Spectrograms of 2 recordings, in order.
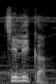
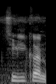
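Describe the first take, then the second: First: The name is said with three syllables. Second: The name is said with two syllables. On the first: The speaker calls it right. "আসল উচ্চারণ" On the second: The speaker calls it wrong. "আসল উচ্চারণ কিন্তু ঠিক চিল্কা নয়"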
